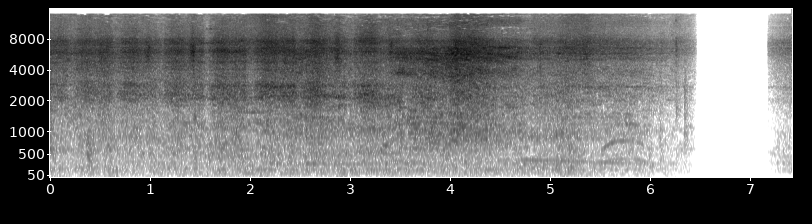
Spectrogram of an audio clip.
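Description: A steam locomotive hisses loudly as it pulls slowly past.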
